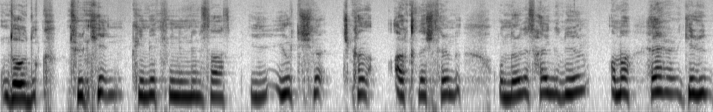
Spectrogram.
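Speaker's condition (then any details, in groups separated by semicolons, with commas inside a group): Cerebral palsy; hand tremor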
